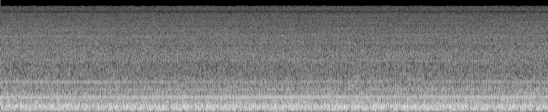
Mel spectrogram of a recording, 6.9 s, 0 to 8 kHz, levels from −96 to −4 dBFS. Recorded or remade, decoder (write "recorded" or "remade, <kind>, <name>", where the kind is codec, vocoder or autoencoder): recorded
